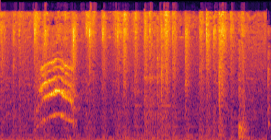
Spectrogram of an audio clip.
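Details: A cat gives a single short arching meow, rising then falling, lasting about half a second, with music playing and a person's voice nearby.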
